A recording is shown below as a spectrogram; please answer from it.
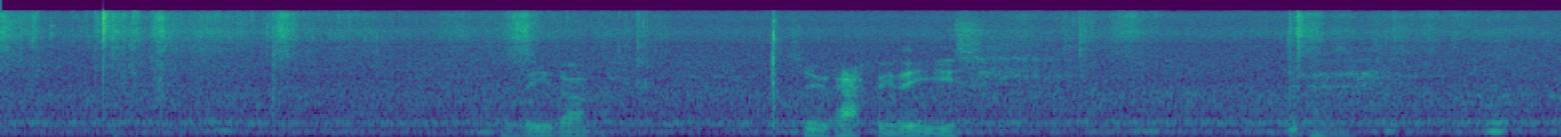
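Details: Continuous low drone of honey bees while honey is taken off the hives at harvest time, overlaid by a few clicks and short snatches of human speech around the middle.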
